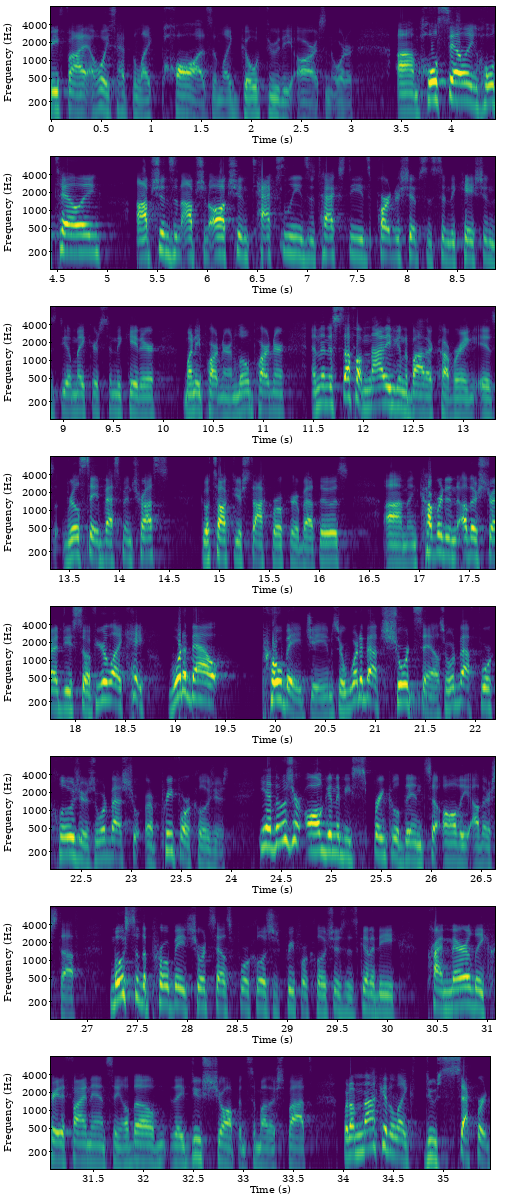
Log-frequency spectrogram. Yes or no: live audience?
yes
